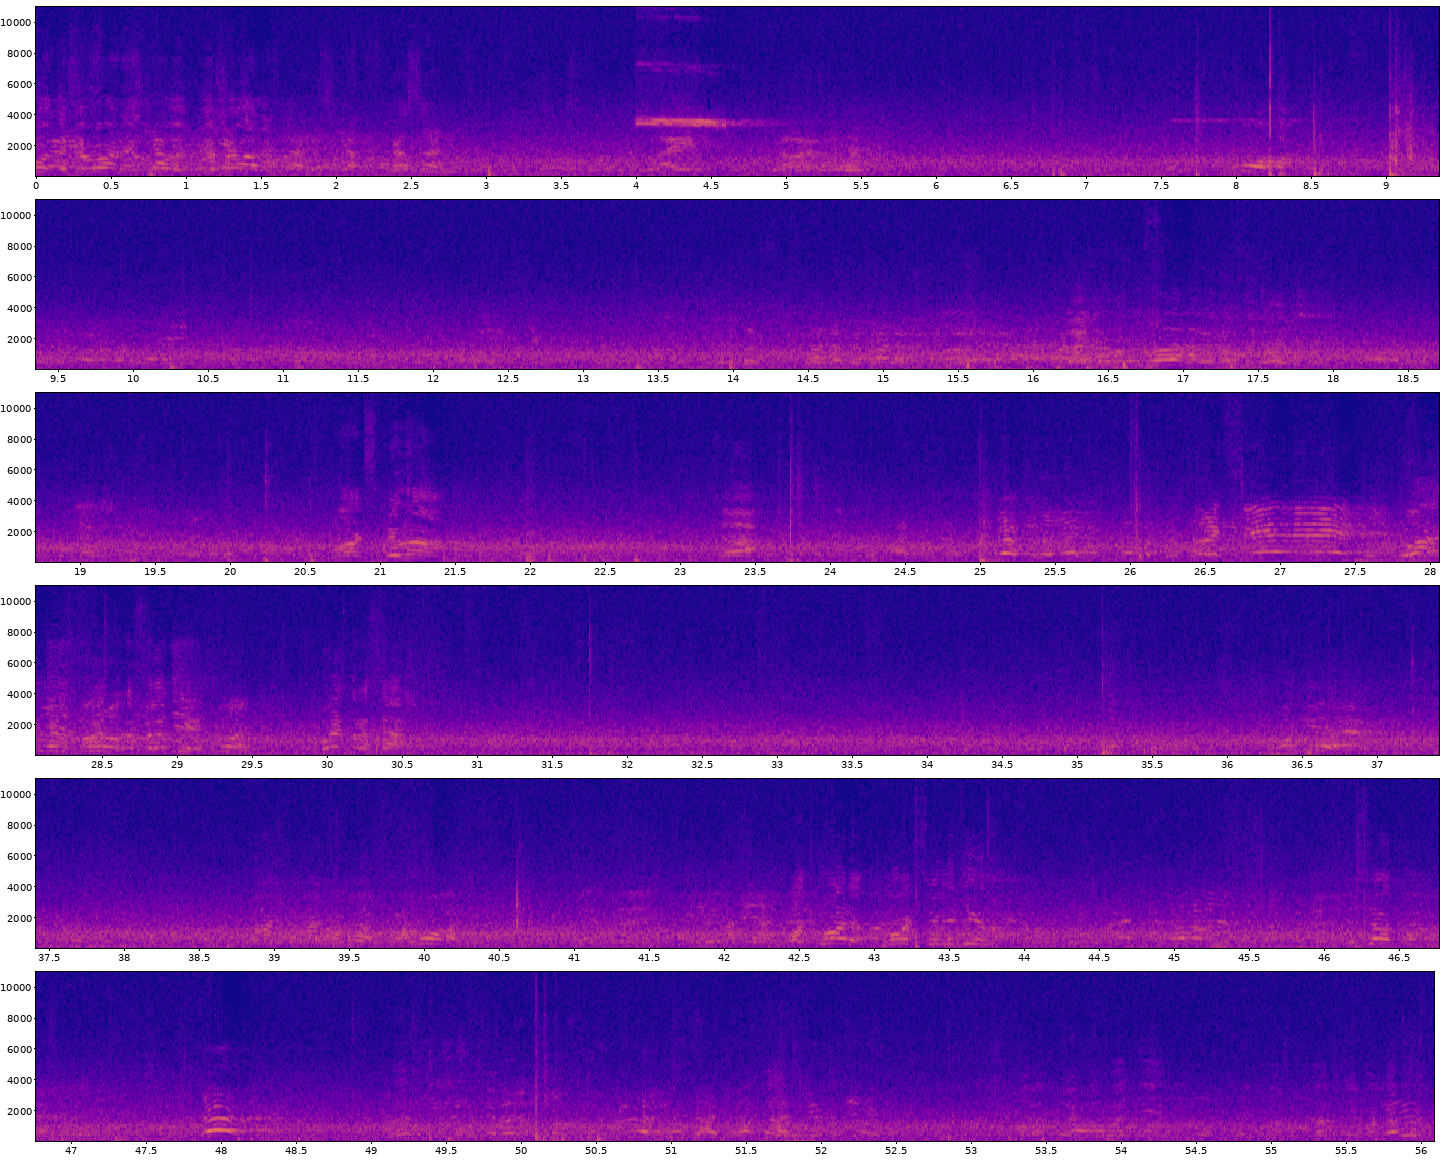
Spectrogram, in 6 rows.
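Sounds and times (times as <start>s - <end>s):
players shouting: 0.0s - 56.0s
steady background noise: 0.0s - 56.0s
ball being kicked: 3.0s - 3.3s, 6.7s - 7.0s, 7.6s - 9.4s, 10.1s - 11.4s, 13.2s - 14.7s, 15.4s - 17.6s, 19.3s - 20.8s, 21.8s - 23.0s, 23.6s - 24.0s, 25.0s - 25.2s, 35.1s - 35.4s, 43.2s - 43.5s, 49.3s - 50.7s
short high whistle blast: 4.0s - 5.0s.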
